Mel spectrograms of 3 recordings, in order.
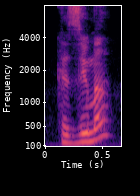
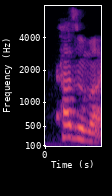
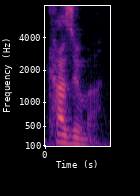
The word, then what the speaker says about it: Kazuma: Well, thank you very much, Kazuma. Kazuma. Am I mispronouncing the A part? No, you're mispronouncing the U.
